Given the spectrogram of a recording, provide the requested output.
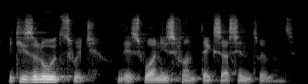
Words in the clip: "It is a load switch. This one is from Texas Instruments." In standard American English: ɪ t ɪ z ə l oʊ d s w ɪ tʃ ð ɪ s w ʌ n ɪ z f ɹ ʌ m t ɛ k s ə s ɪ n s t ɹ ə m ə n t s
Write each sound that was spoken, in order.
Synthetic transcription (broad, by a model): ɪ t ɪ z ə l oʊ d s w ɪ tʃ ð ɪ s w ʌ n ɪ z f ɹ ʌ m t ɛ k s ə s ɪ n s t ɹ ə m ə n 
